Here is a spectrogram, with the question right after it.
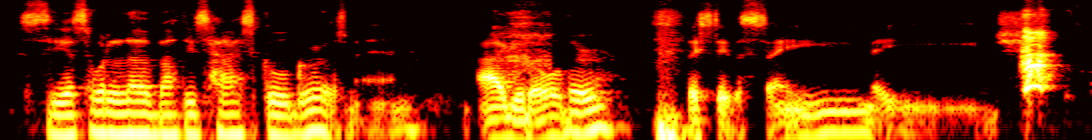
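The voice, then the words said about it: Matthew McConaughey impression. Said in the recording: “McConaughey impression ... Should I do the Dazed and Confused?”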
